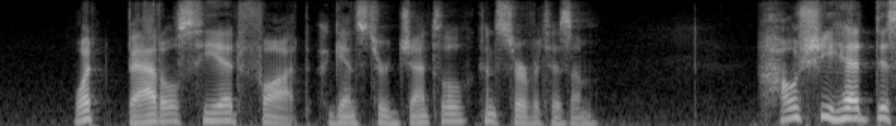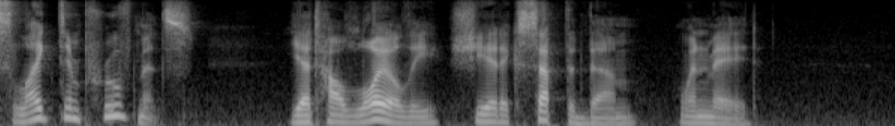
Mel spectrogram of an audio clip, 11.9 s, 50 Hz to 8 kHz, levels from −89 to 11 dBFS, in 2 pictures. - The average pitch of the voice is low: Yes, low, 120 Hz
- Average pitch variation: No, wide, 6.8 semitones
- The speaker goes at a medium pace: No, slow, 115 wpm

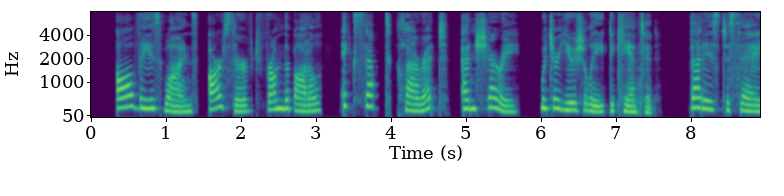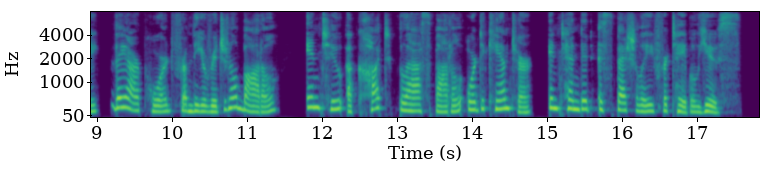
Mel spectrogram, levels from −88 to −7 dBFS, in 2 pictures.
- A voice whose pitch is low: No, high, 205 Hz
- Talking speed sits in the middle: No, slow, 130 wpm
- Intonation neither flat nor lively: No, wide, 6.8 semitones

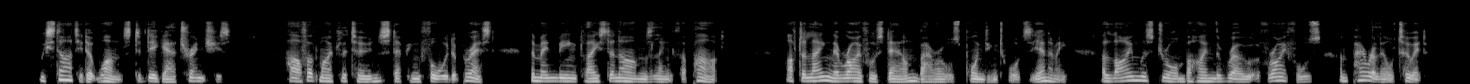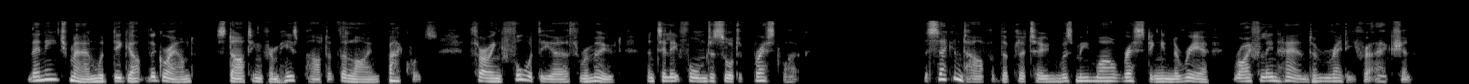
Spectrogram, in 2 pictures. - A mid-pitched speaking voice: Yes, medium, 145 Hz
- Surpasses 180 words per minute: Yes, average, 190 wpm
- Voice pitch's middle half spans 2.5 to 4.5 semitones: Yes, average, 3.7 semitones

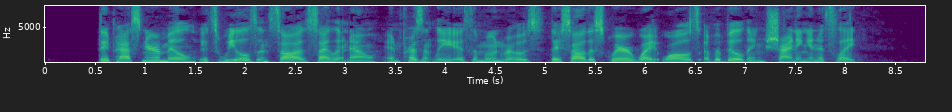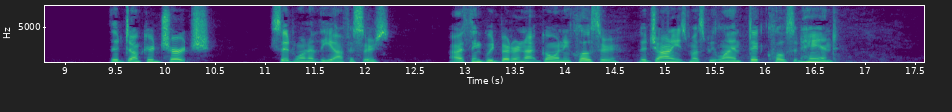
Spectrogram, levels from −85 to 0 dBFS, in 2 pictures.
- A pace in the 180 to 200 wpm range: Yes, average, 190 wpm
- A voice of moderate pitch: Yes, medium, 180 Hz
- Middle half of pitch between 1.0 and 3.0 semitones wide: No, average, 4.0 semitones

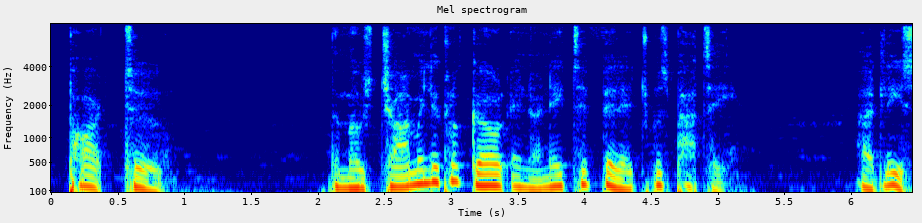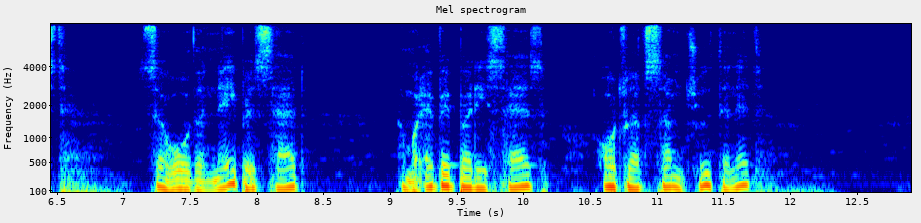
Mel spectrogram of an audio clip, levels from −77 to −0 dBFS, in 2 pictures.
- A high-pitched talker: No, medium, 140 Hz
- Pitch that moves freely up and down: No, average, 3.6 semitones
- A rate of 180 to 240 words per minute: No, average, 150 wpm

